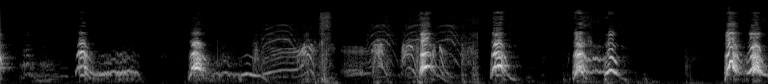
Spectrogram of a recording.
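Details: Yoshi, a pet Shih Tzu, shocked to see an electronic Fluff toy occupying his stroller beside a computer desk: short high barks about once a second, separated by a rising whine and brief quiet gaps.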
